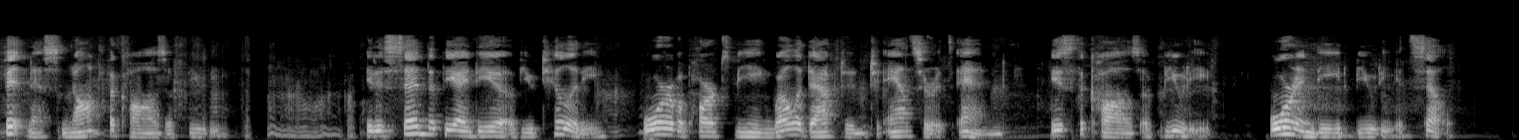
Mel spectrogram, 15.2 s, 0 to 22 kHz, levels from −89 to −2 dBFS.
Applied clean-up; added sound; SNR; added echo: neural mask model RNNoise.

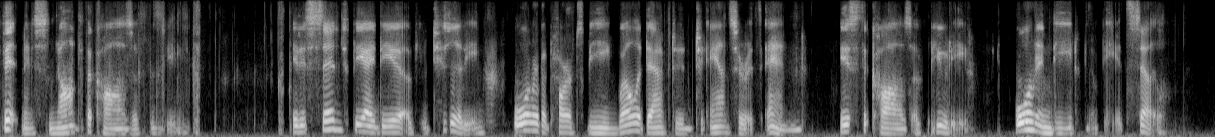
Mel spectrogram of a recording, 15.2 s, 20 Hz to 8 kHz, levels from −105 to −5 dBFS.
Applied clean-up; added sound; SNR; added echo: neural diffusion model UNIVERSE++.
